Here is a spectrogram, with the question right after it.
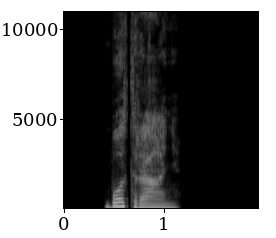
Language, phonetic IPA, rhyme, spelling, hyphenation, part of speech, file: Hungarian, [ˈbotraːɲ], -aːɲ, botrány, bot‧rány, noun, Hu-botrány.ogg
- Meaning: scandal (incident that brings disgrace)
